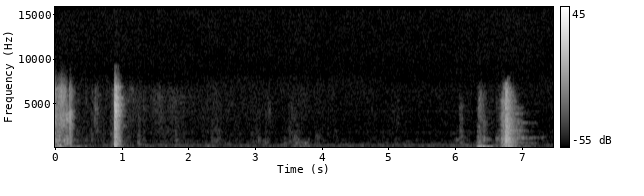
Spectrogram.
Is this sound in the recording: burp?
no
